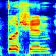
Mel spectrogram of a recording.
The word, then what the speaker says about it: Busan: So we'll first start off with The Train to Busan,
